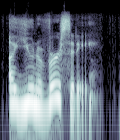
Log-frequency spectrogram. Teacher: Even though U is a vowel, it sounds like university, starting with a Y sound. So we say a university, not an university.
